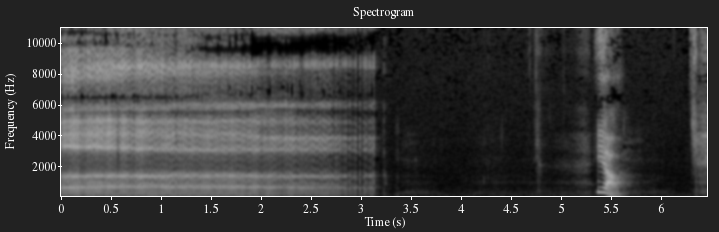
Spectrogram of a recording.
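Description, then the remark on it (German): A singer demonstrates the vocal fry (creaky voice register) technique, holding a loud, gravelly vocal fry for about three seconds, a low rattling creak, then goes quiet apart from a brief breathy vocal burst near the end. “Die nächste Technik ist einer meiner Lieblingstechniken, der sogenannte Vocal Fry oder Schnarregister. Ich mache es euch einmal vor, dann wisst ihr, was ich meine.”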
